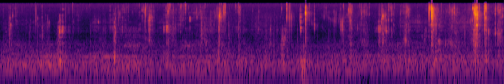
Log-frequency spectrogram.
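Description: A man chews food noisily with wet smacking sounds close to a microphone.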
